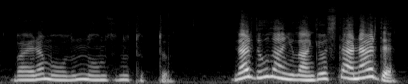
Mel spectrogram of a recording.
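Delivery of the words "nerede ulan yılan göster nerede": loud, high urgent questioning; urgent demand. Acted. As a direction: demand to be shown the danger. Father urgently demands snake's whereabouts. (telaşla, bağırarak sorma)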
